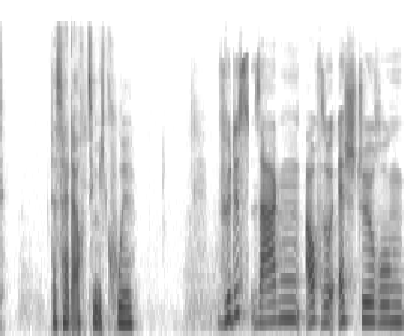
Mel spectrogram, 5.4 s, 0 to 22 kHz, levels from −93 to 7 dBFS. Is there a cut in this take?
yes; 3 cuts; at 1.1 s, 3.3 s, 4.3 s

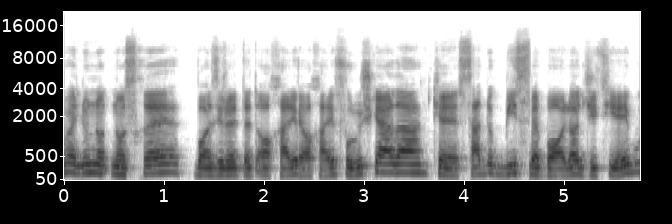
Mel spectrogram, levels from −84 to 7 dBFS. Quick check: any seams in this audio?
yes; 2 cuts; at 2.4 s, 4.7 s

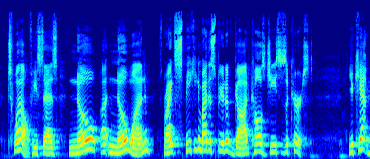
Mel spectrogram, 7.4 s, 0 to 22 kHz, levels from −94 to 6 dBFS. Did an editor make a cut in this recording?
yes; 1 cut; at 3.1 s

